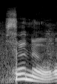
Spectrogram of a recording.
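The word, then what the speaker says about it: Сайн уу: Seno. Okay, it's easy. Seno.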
